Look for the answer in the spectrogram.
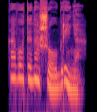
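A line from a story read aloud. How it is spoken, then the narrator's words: Soft question. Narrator (Russian): спросила она мягко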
